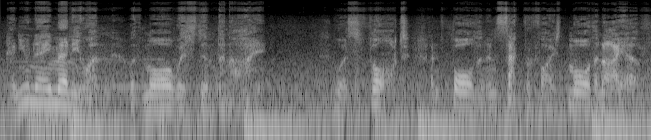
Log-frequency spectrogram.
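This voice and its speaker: An actor playing a proud, stubborn old Norse god-king in a video game, gravelly and theatrical in his grand declaiming. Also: a little high, normal speed, noisy background. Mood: weary, stubborn. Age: older. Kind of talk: dramatic game cutscene acting.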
